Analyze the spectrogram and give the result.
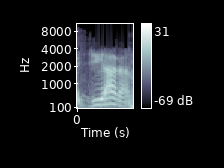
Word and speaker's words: Giara: A ver, la pronunciación correcta sería Giara, ¿no? – Giara. – Porque es un apellido de origen italiano.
